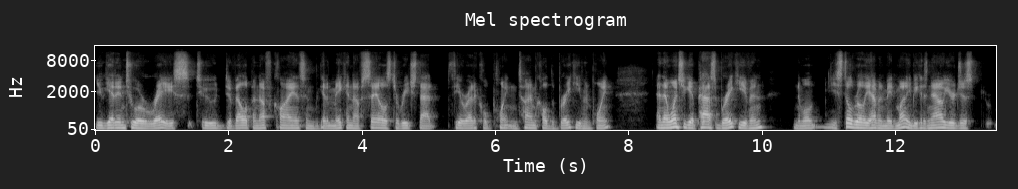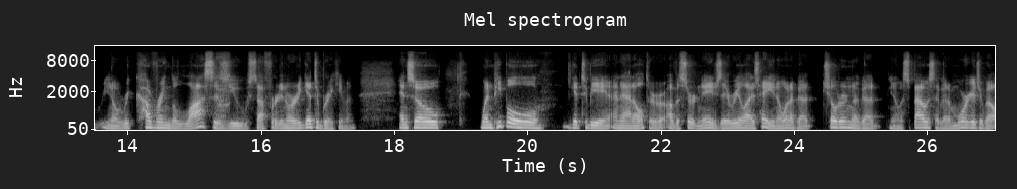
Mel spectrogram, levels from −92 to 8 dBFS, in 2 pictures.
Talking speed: 215 wpm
